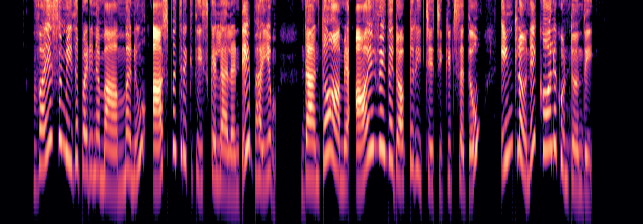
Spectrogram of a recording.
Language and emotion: Telugu, happy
